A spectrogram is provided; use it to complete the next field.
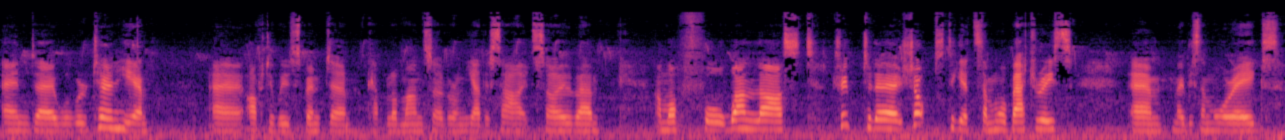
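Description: A woman talks at a fairly slow pace. Behind her, there is music. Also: fairly even intonation, dry sound with no echo. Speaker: boat owner vlogger. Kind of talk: casual vlog chat. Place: waterside. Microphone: phone near.

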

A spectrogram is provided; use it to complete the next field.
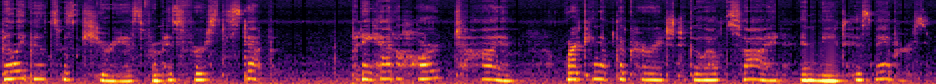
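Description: Someone soft-spoken talks fairly slowly over light background noise. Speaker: author reading own book. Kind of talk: ASMR story reading, quiet storytime. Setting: home recording with air conditioner noise and outside neighborhood noise. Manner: quiet, soft-spoken.

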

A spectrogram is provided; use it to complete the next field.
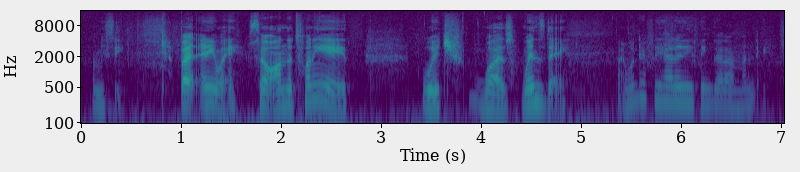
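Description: In a dry recording with no echo, a woman speaks at a fairly quick pace with fairly even intonation, big swings in loudness, and long, frequent pauses. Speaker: board operator and panelist, college student; panelist. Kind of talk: casual chat. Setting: studio. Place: studio. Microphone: studio mic.

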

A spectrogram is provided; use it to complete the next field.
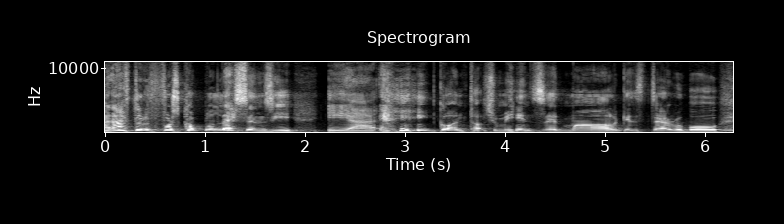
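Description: In a quiet setting, a man with a high voice speaks at a moderate pace using fairly even intonation. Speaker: guest preacher. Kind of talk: sermon. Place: church. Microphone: handheld.

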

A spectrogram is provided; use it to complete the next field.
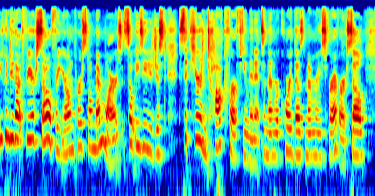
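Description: Very fast delivery with very wide pitch swings, big swings in loudness and hardly any pauses. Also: woman, high pitch for a woman. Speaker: product reviewer. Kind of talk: product review talk. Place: home room.

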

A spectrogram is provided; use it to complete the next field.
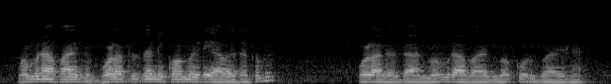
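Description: A man with a normal speaking voice, fairly low pitch and fairly even intonation. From Gujarat, Bhavnagar district. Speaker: livestreamer and local news reporter. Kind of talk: casual live stream chat.

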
